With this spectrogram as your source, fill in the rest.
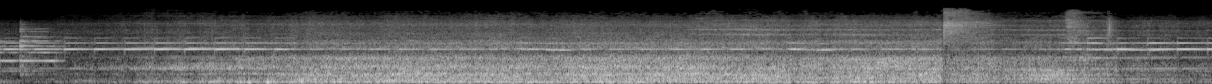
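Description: A light rail train rolls past close by with a rushing rumble.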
